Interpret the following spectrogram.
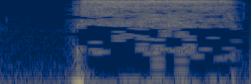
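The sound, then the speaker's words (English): A voice imitates an aerosol deodorant spray: one steady, breathy hiss lasting just over a second, moderately loud, with a faint voiced hum underneath. “When you spray a deodorant, it goes mist, you get like a mist.”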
